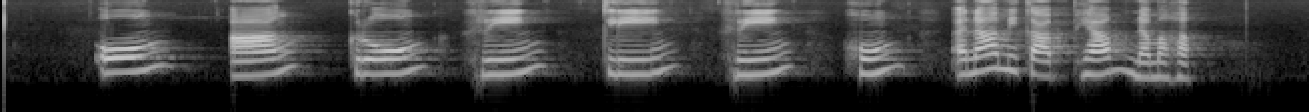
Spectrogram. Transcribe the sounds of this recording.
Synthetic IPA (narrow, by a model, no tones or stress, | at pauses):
oːŋ | aːŋ | kɾoːŋ | hɾiːŋ | kliːŋ | hɾiːŋ | huŋ | ɐnaːmikaːbʱjaːmnɐmɐɦɐ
